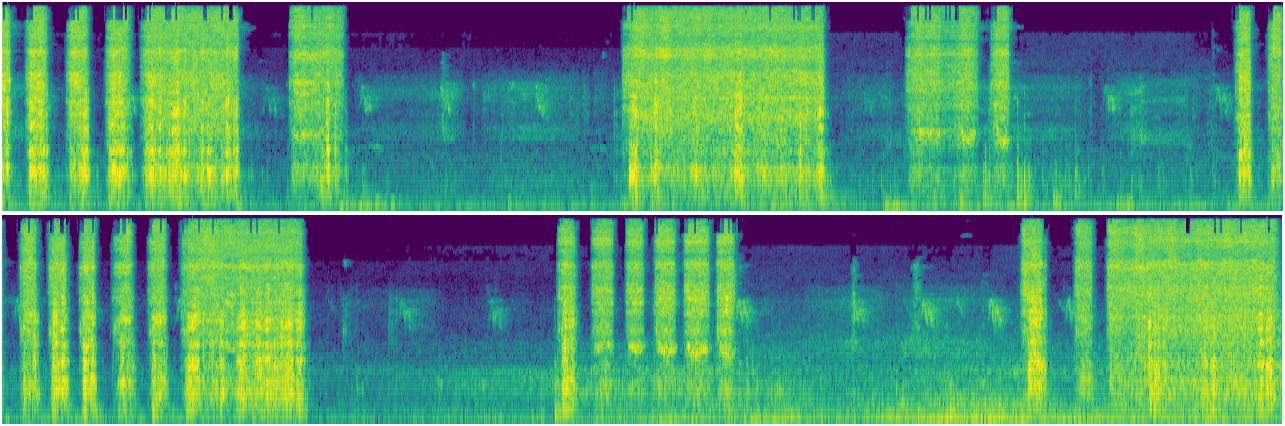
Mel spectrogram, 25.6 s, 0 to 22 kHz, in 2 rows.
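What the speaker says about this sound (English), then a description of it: "Now we use the brake fluid cleaner here" Brake fluid cleaner sprayed from an aerosol can onto the MAF sensor of a Toyota Land Cruiser 120 with the 1KD-FTV engine, heard as repeated loud hissing bursts, some long and some short quick spurts, up close with quiet gaps between them.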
